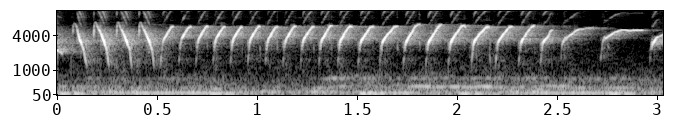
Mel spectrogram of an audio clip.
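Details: Singing canary used to teach young canaries their song: a very fast run of short clipped notes repeated evenly, ending in a few drawn-out sweeping whistles.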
